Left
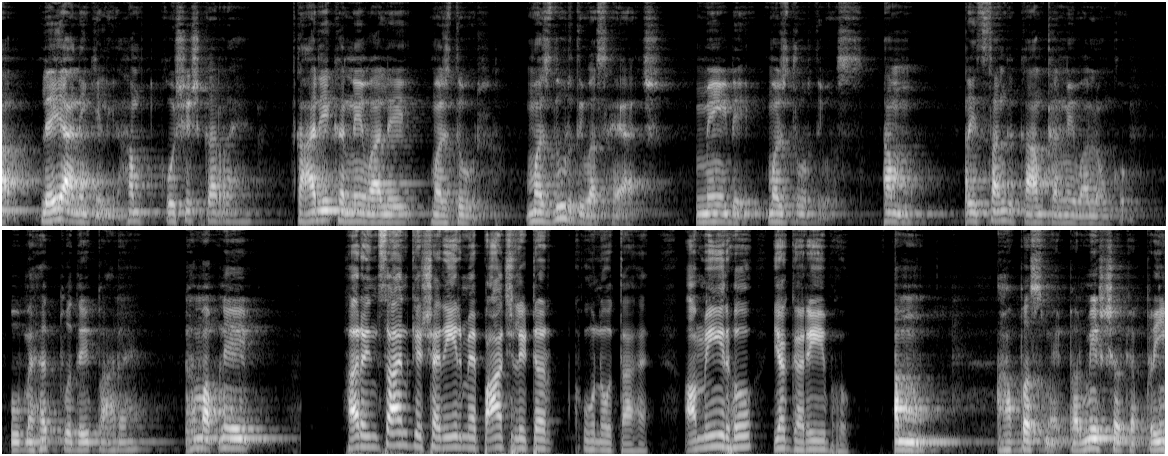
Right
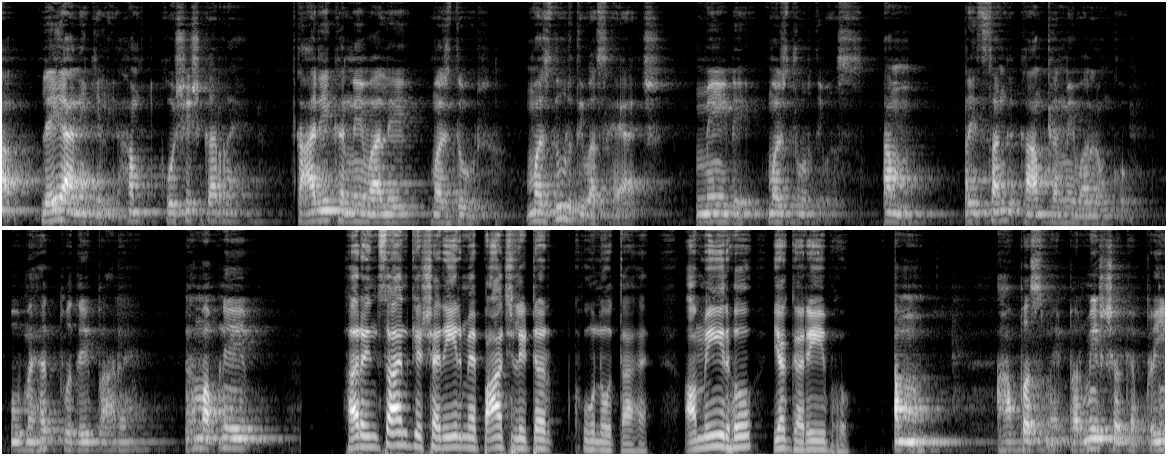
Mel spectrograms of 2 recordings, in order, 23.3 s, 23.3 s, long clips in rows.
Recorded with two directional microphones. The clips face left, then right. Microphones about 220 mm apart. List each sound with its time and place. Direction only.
0.0 s a man's voice: 15° left (ahead or behind)
15.1 s a man's voice: 40° right (ahead or behind)
21.6 s a man's voice: 15° left (ahead or behind)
